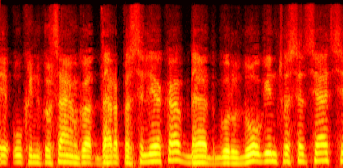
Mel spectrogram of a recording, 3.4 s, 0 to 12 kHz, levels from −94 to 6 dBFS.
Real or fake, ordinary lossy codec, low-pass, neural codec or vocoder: fake; AAC, 32 kbps; 10.8 kHz; codec, 16 kHz in and 24 kHz out, 0.6 kbps, FocalCodec, streaming, 4096 codes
